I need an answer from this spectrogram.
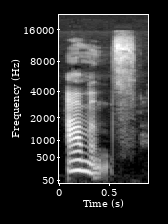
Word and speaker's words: almond: Almonds. Almonds. Almonds. Almond. There's an L in there. It's a silent L.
